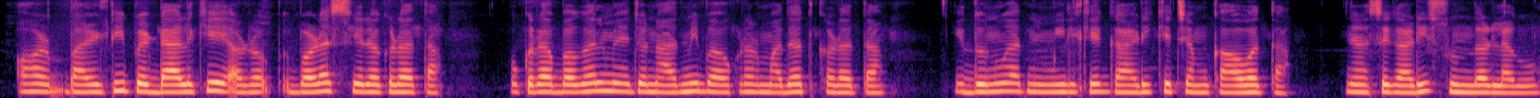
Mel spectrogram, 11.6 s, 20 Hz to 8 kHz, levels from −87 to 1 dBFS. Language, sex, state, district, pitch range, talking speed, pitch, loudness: Bhojpuri, male, Bihar, Saran, 215-235 Hz, 160 wpm, 225 Hz, -16 LUFS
